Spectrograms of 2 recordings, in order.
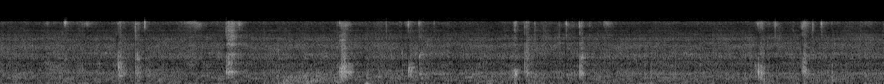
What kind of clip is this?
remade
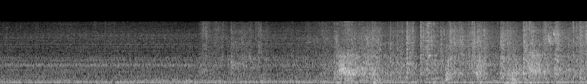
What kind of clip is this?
recorded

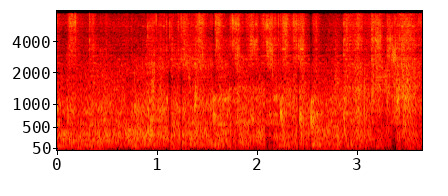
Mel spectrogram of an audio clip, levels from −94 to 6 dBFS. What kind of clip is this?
remade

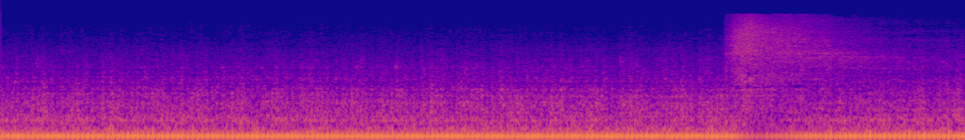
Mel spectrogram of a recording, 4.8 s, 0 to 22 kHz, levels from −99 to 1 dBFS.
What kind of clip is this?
recorded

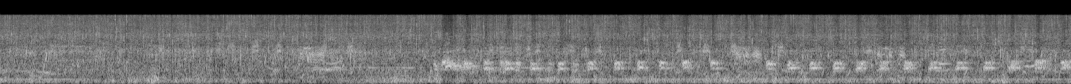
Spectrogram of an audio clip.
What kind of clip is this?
recorded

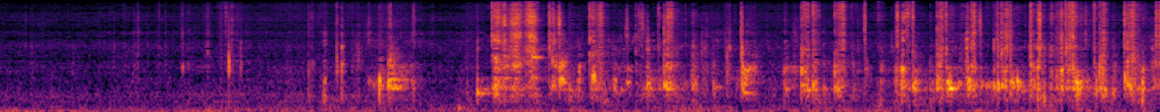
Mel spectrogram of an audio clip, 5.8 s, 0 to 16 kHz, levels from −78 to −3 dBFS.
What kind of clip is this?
remade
